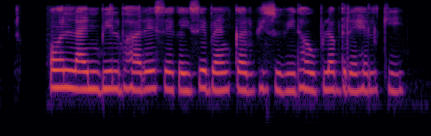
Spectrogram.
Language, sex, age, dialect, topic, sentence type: Chhattisgarhi, female, 18-24, Northern/Bhandar, banking, question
